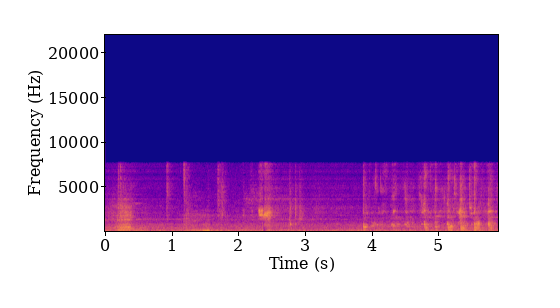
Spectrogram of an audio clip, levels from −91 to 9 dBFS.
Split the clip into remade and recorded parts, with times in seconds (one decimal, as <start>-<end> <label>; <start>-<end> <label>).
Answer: 0.0-1.1 remade; 1.1-2.3 recorded; 2.3-5.9 remade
